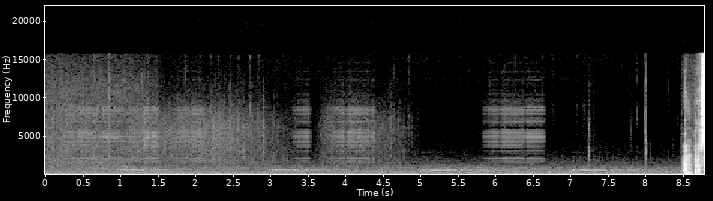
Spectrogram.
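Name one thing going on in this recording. A sonar gives soft pings at intervals.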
